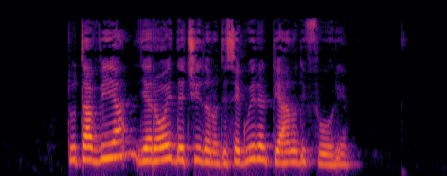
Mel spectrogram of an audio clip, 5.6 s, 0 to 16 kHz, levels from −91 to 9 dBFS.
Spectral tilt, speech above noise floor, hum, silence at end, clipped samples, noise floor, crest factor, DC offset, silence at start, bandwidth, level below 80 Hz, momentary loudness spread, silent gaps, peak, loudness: -5 dB/octave; 58 dB; none; 1.2 s; under 0.1%; -80 dBFS; 20 dB; under 0.1%; 0.85 s; 11.5 kHz; -72 dBFS; 12 LU; none; -4 dBFS; -22 LUFS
